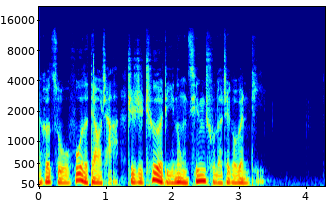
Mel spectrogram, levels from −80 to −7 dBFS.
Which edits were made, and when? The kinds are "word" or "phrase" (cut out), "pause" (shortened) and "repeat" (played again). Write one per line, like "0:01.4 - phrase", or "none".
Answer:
0:01.3 - pause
